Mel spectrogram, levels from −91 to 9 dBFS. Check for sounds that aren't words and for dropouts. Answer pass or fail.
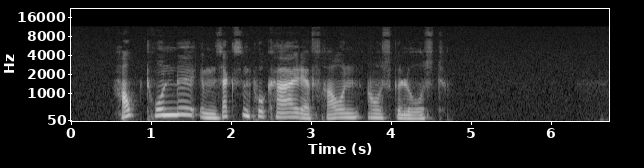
pass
